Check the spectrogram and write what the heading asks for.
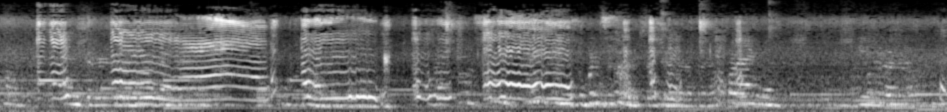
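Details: Newborn's first cry right after birth, baby conceived through IVF: loud, wavering cries with adult voices in the room; a normal first cry.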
